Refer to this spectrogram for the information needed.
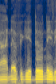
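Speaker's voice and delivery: ordinary delivery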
